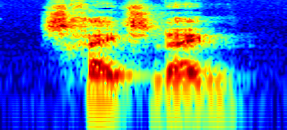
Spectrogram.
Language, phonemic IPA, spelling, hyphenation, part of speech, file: Dutch, /ˈsxɛi̯ts.lɛi̯n/, scheidslijn, scheids‧lijn, noun, Nl-scheidslijn.ogg
- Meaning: divide, dividing line, demarcation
